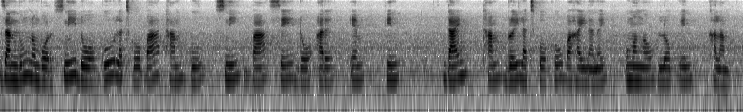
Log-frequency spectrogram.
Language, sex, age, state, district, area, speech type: Bodo, female, 45-60, Assam, Kokrajhar, rural, read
